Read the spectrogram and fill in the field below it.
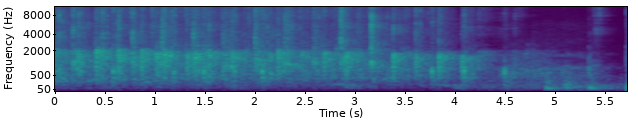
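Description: A crowd applauds with dense, steady clapping that holds strong for about four seconds, then thins out and fades as a few last claps trail off.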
